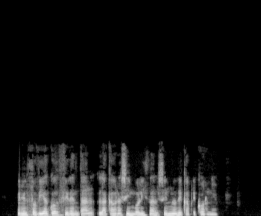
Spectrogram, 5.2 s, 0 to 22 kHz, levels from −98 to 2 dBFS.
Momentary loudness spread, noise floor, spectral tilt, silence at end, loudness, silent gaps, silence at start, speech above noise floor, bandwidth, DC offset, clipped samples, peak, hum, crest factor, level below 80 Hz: 6 LU; -74 dBFS; -8.5 dB/octave; 0.9 s; -14 LUFS; none; 0.35 s; 60 dB; 7.2 kHz; under 0.1%; under 0.1%; -2 dBFS; none; 14 dB; -54 dBFS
